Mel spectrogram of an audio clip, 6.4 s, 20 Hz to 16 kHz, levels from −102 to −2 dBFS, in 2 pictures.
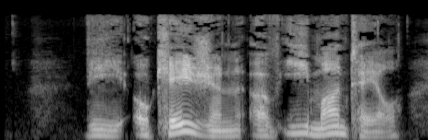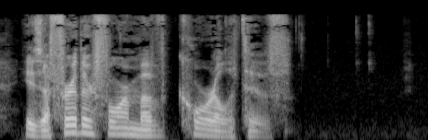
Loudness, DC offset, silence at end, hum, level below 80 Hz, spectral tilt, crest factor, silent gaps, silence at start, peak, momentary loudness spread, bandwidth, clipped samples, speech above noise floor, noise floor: -26 LUFS; under 0.1%; 1.05 s; none; -60 dBFS; -2.5 dB/octave; 26 dB; none; 0.65 s; -2 dBFS; 15 LU; 12 kHz; under 0.1%; 40 dB; -67 dBFS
